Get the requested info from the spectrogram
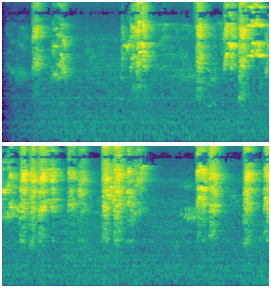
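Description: Birds chirping and squawking repeatedly in short, harsh, high-pitched bursts.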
